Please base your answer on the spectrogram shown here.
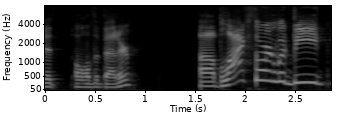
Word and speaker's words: Blackthorn: Blackthorn one. Black Horn. I keep saying his name wrong.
